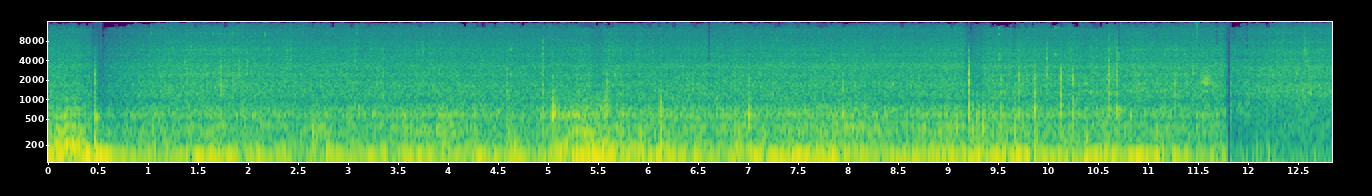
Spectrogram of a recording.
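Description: Wind buffets the microphone on open water.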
